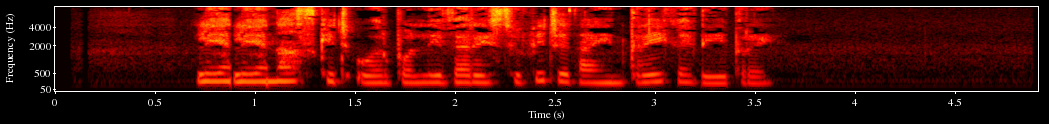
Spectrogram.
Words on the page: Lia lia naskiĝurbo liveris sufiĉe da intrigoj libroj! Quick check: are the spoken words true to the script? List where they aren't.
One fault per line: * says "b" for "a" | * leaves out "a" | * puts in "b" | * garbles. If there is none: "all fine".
all fine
